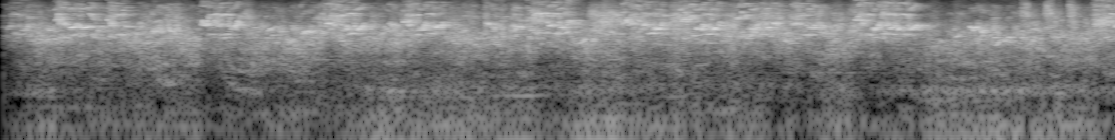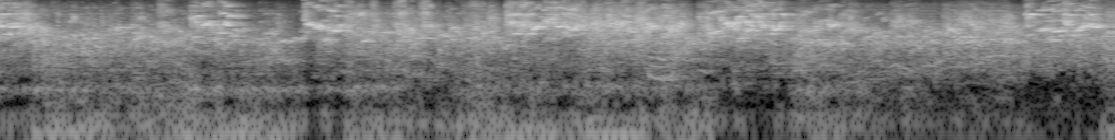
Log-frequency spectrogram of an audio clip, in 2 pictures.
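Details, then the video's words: A lovebird colony in the season for eggs and chicks: dense, continuous high shrill chirping and twittering from many birds at once, steady throughout with brief dips in loudness. "love birds colony"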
